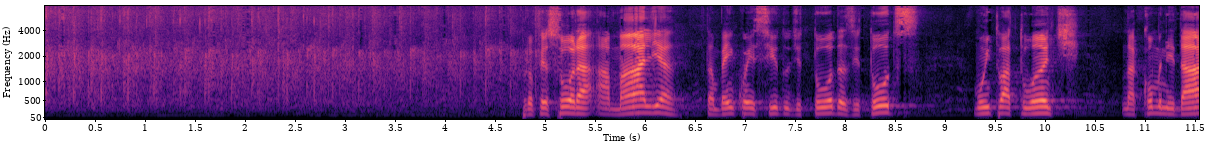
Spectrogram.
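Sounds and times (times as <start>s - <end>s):
audience applause: 0.0s - 4.9s
speech: 4.8s - 11.5s.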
